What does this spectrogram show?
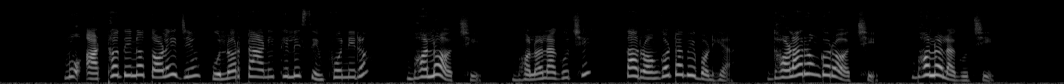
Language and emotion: Odia, neutral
